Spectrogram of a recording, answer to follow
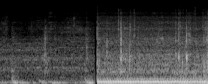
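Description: A steady low-pitched hum with even overtones starts abruptly about a second in and holds unchanged.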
